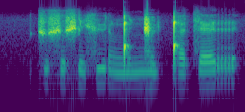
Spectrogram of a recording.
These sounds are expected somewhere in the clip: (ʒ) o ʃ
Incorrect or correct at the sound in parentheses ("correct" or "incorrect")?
incorrect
